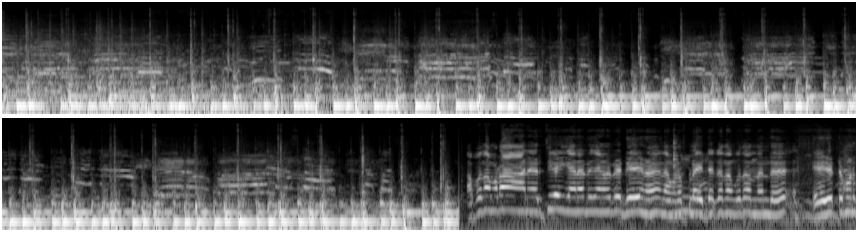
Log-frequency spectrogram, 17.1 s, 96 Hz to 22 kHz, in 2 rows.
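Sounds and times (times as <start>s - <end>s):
group singing: 0.0s - 12.8s
wooden drum beats: 0.0s - 13.2s
hand-clapping: 0.2s - 13.1s.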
